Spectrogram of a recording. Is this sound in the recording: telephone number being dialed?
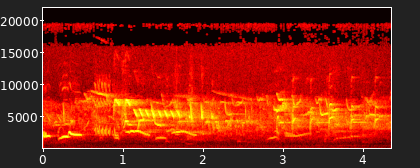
no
